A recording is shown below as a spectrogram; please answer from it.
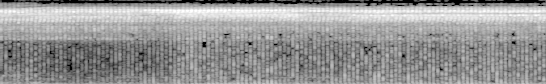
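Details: Night-time katydid sound, very loud: a sustained shrill buzz of quick even pulses, near three per second, swelling slightly in the middle before holding steady.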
